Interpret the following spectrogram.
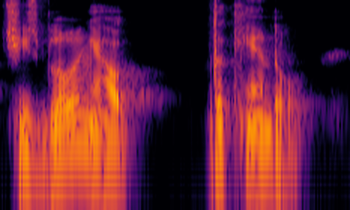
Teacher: When I say she's blowing out the candle, the T in out is a stop T. I stop the air. I put my tongue up.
